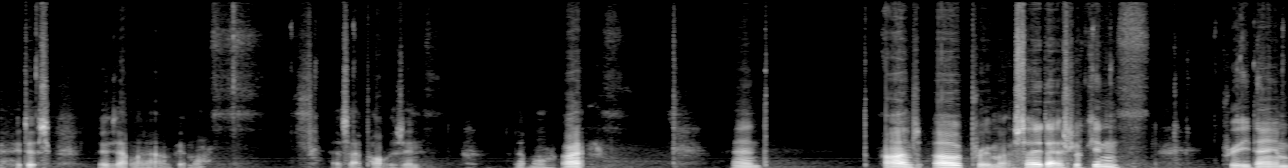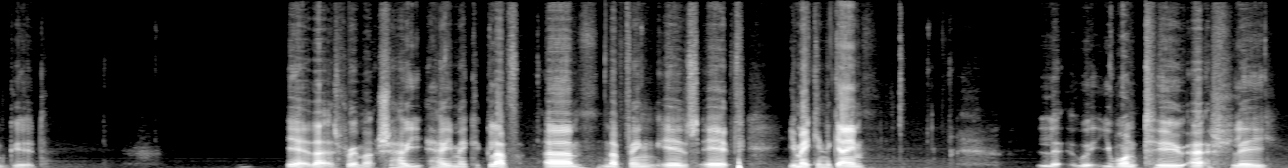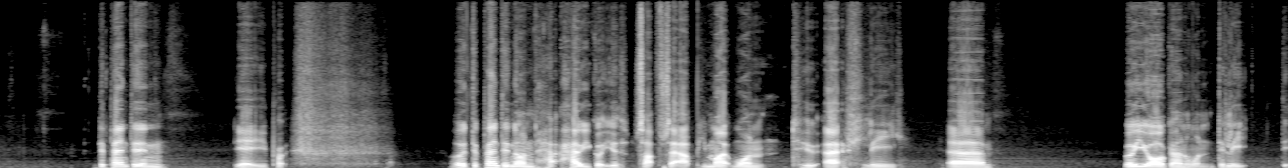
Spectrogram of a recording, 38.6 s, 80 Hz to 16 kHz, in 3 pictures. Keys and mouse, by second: 2.5 click, 3.6-4.8 middle drag, 5.5 middle click, 6.2 middle click, 8.3 middle click, 8.7 middle click, 9.1 middle click, 10.2 middle click, 10.7 click, 11.7 a, 12.5 Tab, 23.9-26.1 drag, 30.7-31.8 middle drag.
